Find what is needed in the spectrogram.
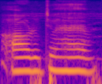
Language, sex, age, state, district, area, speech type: Urdu, female, 60+, Bihar, Khagaria, rural, spontaneous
